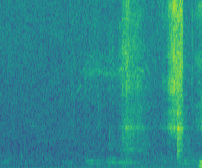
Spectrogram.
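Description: A knife scraping dough pieces against a flour-dusted rolling board, two short scrapes, one about a second in and one near the end.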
